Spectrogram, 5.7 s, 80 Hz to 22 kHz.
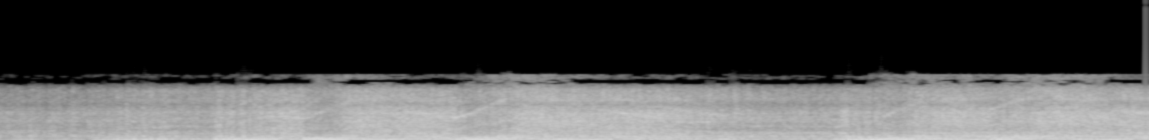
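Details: Honda GL1100 motorcycle with about 300,000 on the engine, before carburetor sync: lumpy, wavering idle beat rising in pitch with a few throttle blips; unbalanced carburetors suspected, unconfirmed.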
